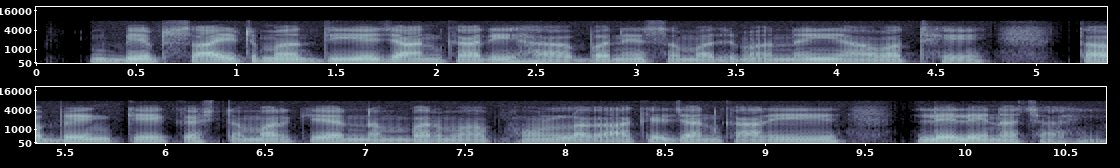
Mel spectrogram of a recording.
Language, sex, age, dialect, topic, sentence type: Chhattisgarhi, male, 36-40, Central, banking, statement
